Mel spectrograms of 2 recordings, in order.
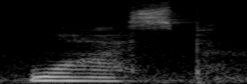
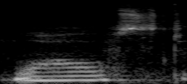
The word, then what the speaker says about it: wasp: with that wasp, but wasp. Where I grew up, it was not pronounced wasp. W. It's pronounced was w a l t. Walst.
